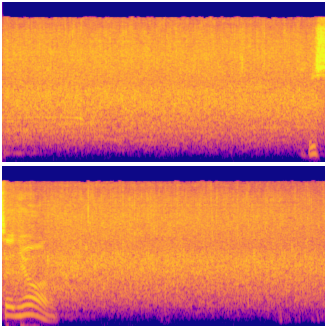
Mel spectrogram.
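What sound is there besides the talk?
audience applause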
